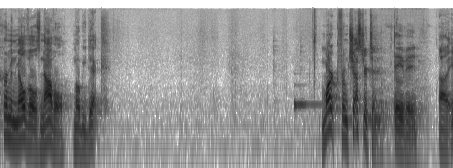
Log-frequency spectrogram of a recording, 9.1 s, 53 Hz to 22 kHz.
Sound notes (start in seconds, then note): 5.9 bell dings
